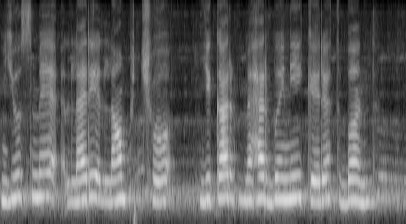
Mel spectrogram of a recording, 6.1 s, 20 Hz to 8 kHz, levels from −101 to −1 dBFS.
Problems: constant background noise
